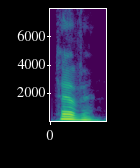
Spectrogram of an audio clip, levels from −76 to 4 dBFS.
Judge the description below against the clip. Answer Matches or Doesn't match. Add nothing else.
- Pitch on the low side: Matches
